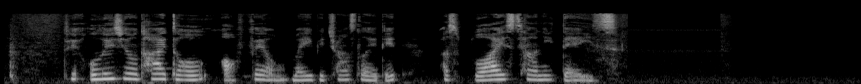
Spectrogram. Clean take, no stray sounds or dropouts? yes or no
yes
